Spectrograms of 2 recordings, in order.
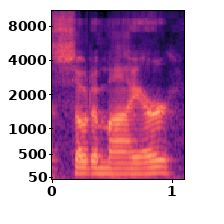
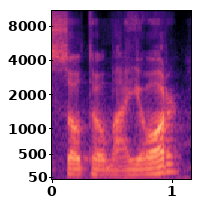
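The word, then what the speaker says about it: Sotomayor: the Supreme Court Judge Sonia Sodom they're calling her although the correct pronunciation is Soto mayor and we prayed in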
